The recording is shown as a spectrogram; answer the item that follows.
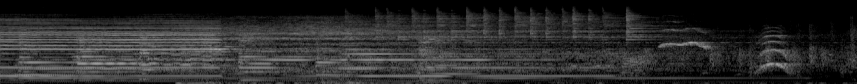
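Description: A live rock band's closing chord: electric guitars and bass struck together and left ringing, slowly fading away. In the middle a fast high rattle runs over it, and near the end a few short swooping notes sound before it dies out.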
